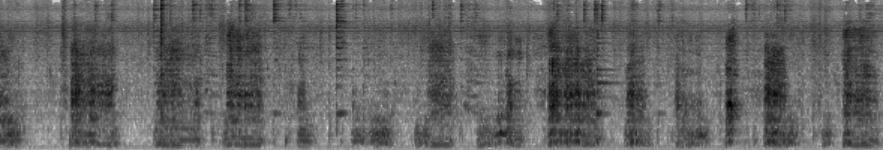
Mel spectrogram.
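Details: Male Shetland Sheepdog giving a steady run of growly barks and vocal bursts, roughly one each second, indoors, over a faint constant hum.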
